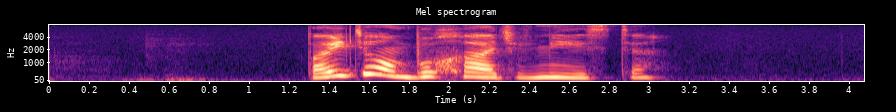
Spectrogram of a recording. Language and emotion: Russian, positive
